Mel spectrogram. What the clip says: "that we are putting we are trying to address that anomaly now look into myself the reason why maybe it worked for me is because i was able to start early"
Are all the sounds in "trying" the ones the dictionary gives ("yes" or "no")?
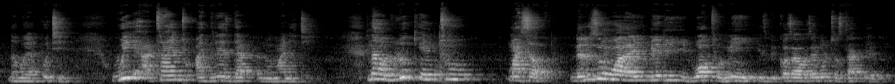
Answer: no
